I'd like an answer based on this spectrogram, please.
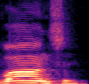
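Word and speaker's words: once: है ओ एन सीई वंश ओ एन सी ई इसका उच्चारण क्या होगा व आधान स वंश और इसकी हिंदी मीनिंग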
